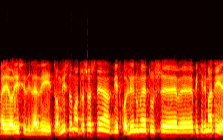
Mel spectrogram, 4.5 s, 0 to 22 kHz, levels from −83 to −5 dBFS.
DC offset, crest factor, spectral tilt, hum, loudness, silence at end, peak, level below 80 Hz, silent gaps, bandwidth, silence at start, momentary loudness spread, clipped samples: under 0.1%; 14 dB; -7 dB/octave; none; -18 LUFS; 0 s; -4 dBFS; -78 dBFS; none; 3.9 kHz; 0 s; 5 LU; under 0.1%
